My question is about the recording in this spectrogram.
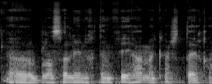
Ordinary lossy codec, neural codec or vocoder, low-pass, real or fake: none; vocoder, 44.1 kHz, 128 mel bands, Pupu-Vocoder; none; fake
